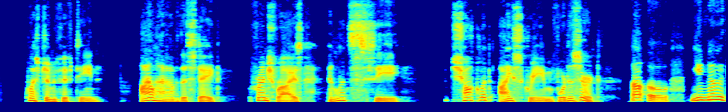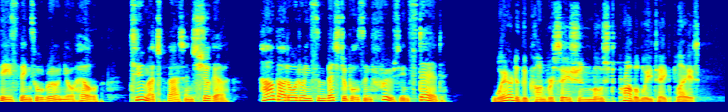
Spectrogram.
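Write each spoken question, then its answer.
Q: Where did the conversation most probably take place?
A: In a restaurant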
